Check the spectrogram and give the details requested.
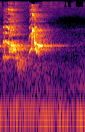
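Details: One of a pair of common mynas (Acridotheres tristis) visiting a window after rain gives two quick, harsh, scratchy notes, the first sliding downward, the second brighter and squawkier.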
